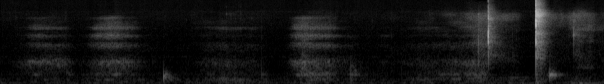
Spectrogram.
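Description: Soft puffs of a tobacco pipe being drawn on while it is lit with a lift-arm butane lighter, three short draws, then two sharp clicks near the end as the lighter's lift arm snaps shut.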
